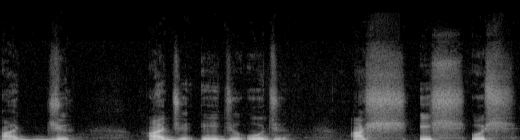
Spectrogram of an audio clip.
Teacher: ساکن کریں گے تو حمزہ جیم زبر آج آج، زبان کا یہ وسط والا حصہ تالو کے ساتھ جو زبان کا جو سینٹر والا حصہ ہے نا، وسط زبان اوپر کے تالو کے ساتھ یہ لگتی ہے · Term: حروف شجریہ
